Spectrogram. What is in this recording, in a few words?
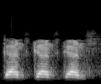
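"guns", spoken; DCS; Ka-50; Player Messages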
